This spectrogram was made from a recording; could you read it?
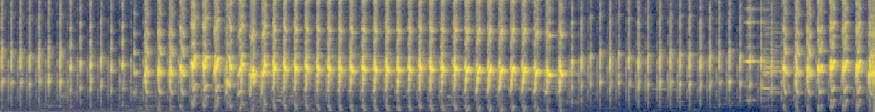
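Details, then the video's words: Lovebird giving a long continuous 'ngekek' trill: a rapid, steady train of high, buzzy chattering pulses that swells in the middle, dips briefly near the end, then resumes strongly. "Love Bird Langsung Ngekek | Latah Dan Ngekek Panjang"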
